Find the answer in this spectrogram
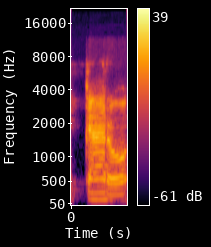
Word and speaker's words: caro: If I say caro and carro, what's the difference? You hear the roar. So for that, you need to basically roll your tongue a little bit.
